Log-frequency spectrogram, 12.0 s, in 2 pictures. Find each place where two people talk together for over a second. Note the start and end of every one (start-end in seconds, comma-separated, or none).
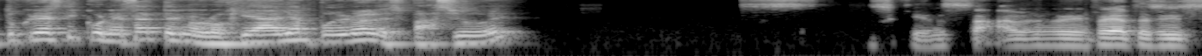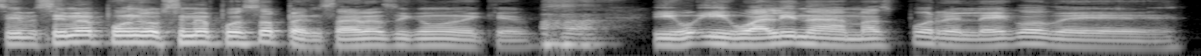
none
